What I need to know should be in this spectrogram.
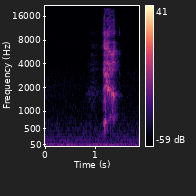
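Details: Adult female streamer hiccups during a live stream: one brief, abrupt hiccup over quiet room noise.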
